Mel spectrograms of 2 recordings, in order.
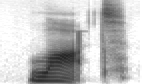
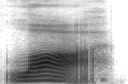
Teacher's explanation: compare the short O with that longer ah sound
